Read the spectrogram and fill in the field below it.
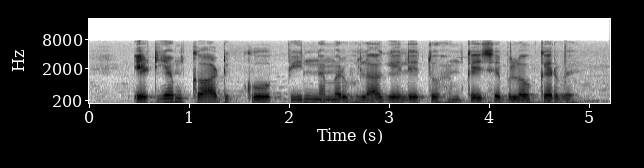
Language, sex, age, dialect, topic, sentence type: Magahi, male, 51-55, Central/Standard, banking, question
